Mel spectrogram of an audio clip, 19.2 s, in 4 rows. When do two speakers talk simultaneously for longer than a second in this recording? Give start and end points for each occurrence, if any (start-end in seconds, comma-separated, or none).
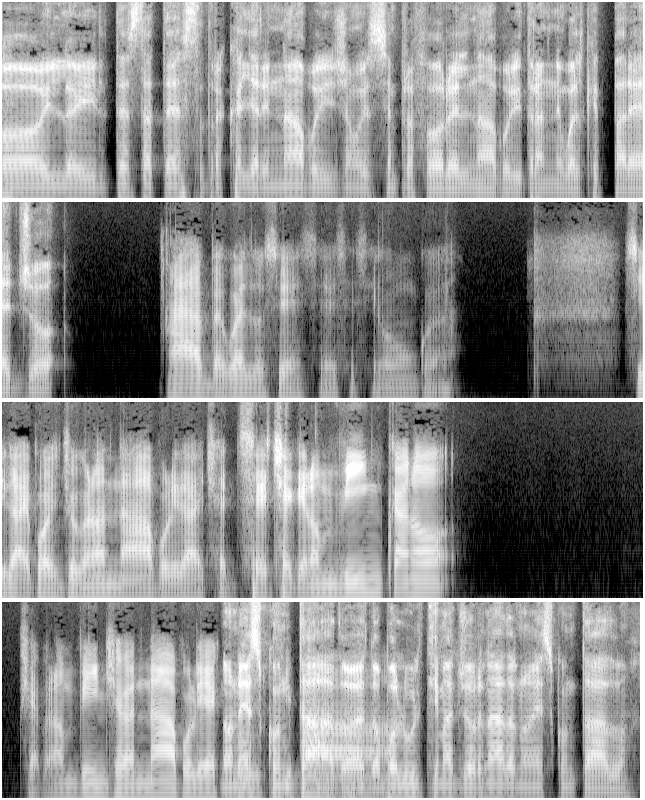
16.1-17.4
